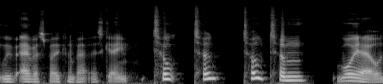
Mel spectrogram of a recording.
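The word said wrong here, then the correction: Tumult Royale: No, that's not how you say it. – Tumult Royale.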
